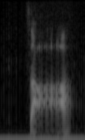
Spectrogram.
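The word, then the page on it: za: tone 3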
